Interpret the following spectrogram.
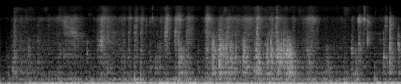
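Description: Paper pages of a handmade book rustling and crinkling as they are handled and turned, a run of crisp rustles that is busiest about two to three seconds in.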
